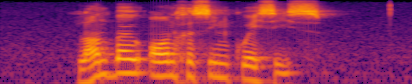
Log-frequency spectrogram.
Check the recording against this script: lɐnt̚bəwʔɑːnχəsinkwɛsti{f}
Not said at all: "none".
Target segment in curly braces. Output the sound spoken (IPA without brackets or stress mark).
s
